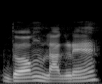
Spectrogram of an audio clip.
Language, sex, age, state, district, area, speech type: Santali, male, 45-60, West Bengal, Malda, rural, spontaneous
